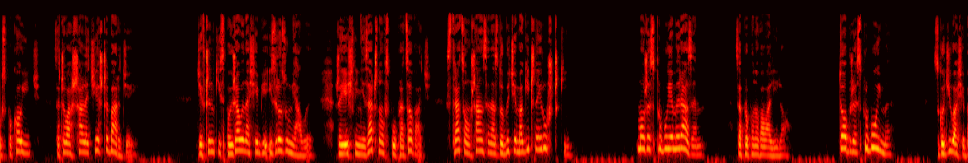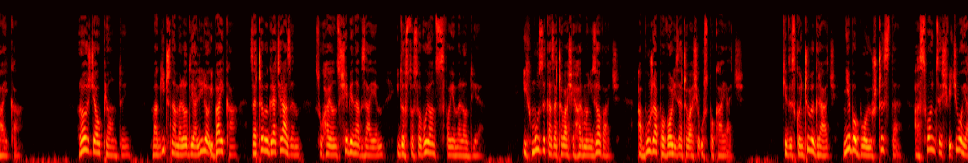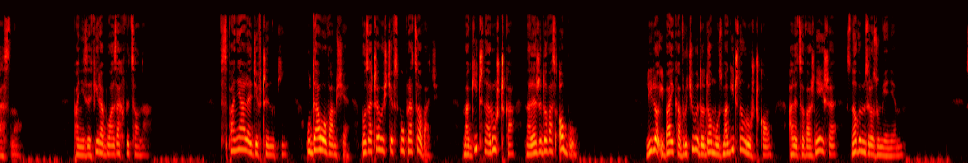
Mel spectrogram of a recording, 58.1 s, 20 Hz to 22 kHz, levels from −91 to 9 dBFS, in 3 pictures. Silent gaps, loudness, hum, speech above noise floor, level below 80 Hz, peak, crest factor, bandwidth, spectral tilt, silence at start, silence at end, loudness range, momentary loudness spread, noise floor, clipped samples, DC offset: none; -35 LUFS; none; 46 dB; -70 dBFS; -14 dBFS; 22 dB; 16 kHz; -4 dB/octave; 0 s; 0.6 s; 5 LU; 16 LU; -80 dBFS; under 0.1%; under 0.1%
